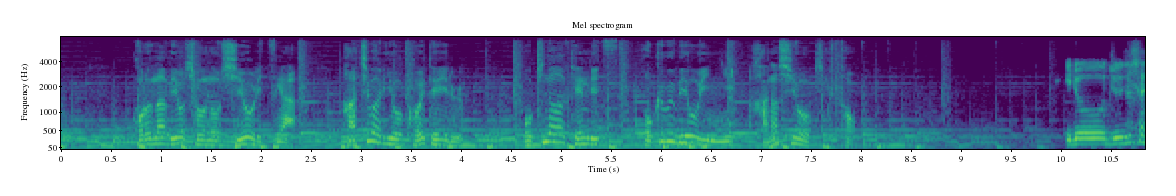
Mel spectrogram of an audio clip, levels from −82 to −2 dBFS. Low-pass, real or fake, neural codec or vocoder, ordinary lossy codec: 7.2 kHz; real; none; none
